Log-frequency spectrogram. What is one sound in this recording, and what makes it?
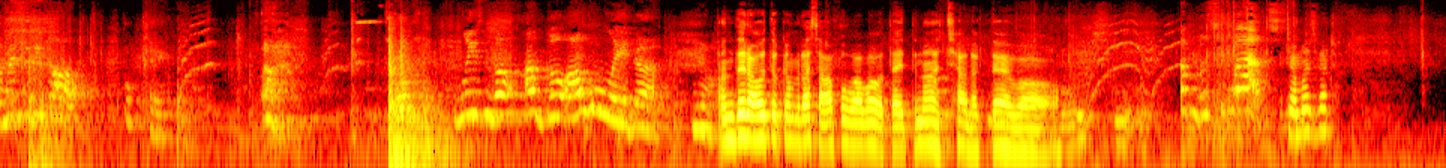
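A young girl talks and sings excitedly close by.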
